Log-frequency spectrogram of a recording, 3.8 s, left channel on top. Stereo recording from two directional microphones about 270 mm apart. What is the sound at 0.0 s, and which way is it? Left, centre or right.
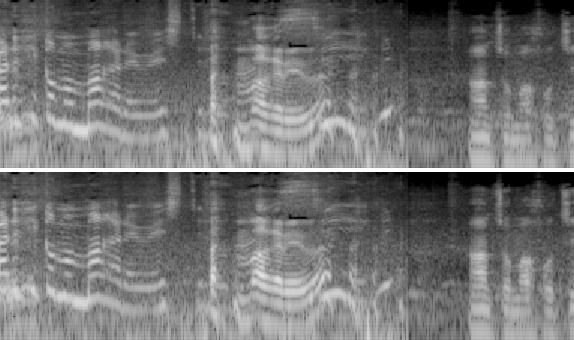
A man's voice, centre.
